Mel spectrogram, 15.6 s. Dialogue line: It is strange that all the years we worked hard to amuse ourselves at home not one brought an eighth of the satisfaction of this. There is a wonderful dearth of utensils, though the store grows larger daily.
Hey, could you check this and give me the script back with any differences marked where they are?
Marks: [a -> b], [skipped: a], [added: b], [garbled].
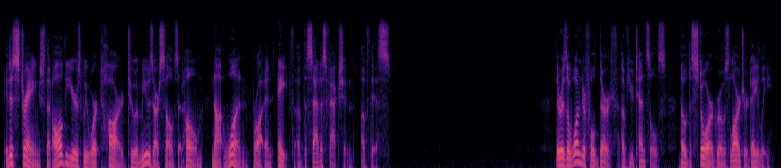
It is strange that all the years we worked hard to amuse ourselves at home not one brought an eighth of the satisfaction of this. There is a wonderful dearth of utensils, though the store grows larger daily.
